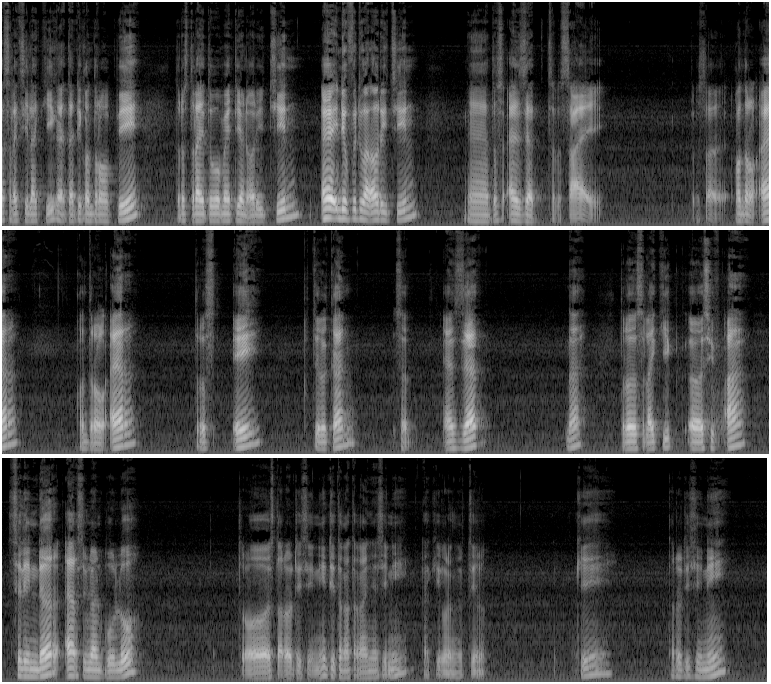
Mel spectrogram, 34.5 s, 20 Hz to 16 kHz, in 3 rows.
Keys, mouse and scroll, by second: 1.2 ctrl+b, 4.3 click, 4.3 s, 4.9 s, 6.8 Tab, 9.1 right click, 9.4 Tab, 9.7 shift+middle click, 10.9 ctrl+r, 12.7 ctrl+r, 15.0 click, 15.4-15.8 scroll up 2, 15.6 shift+middle click, 16.0 e, 16.2 s, 17.6-17.9 scroll up 4, 17.8 middle click, 18.4 KP_Decimal, 19.1 KP_1, 19.6 s, 21.5-22.4 scroll down 14, 22.3-22.8 scroll up 8, 22.7 shift+middle click, 23.4 shift+a, 25.0 r, 26.0 s, 27.0 scroll down 5, 27.3 s, 27.9 g, 28.8 s, 29.5-30.0 scroll up 3, 29.8 g, 31.5 s, 31.7 s, 33.2 g.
